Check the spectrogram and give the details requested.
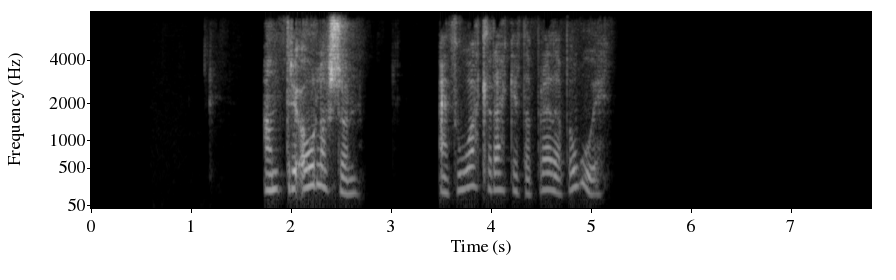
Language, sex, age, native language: Icelandic, female, 40-49, Icelandic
